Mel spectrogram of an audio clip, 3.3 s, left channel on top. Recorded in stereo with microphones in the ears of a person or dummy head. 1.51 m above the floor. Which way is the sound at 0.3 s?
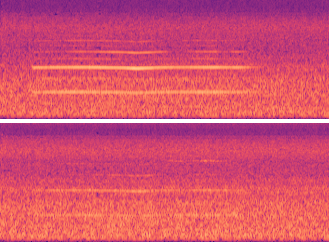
65° left (ahead or behind).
